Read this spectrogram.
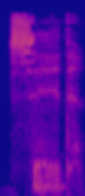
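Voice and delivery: barely whispered name; hushed, tender. A narrator's reading. Rob at Sydney's hospital bedside, hushed. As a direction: breathe the name in a soft whisper. Gentle bedside words to broken friend.

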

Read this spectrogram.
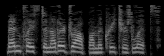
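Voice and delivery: ordinary delivery, nothing marked

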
